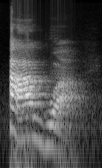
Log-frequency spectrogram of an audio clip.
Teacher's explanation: o G e o U aqui não constituem um dígrafo, porque você fala o U, é água.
